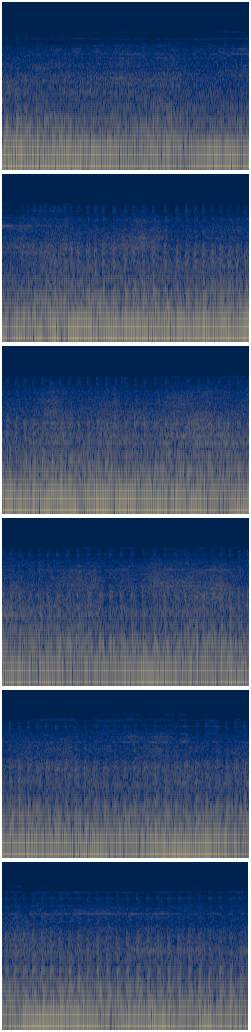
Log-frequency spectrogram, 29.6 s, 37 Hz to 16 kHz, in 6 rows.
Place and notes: riverside Spree, helicopter and heavy deconstruction work is going on opposite at the cement factory, on a late autumn day
(Sony PCM D50, AOM5024)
